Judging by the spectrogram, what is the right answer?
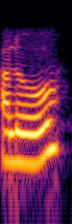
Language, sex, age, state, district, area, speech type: Dogri, male, 30-45, Jammu and Kashmir, Udhampur, rural, conversation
